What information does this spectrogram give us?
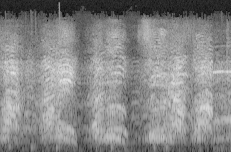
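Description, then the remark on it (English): Deputies in France's National Assembly, the lower house of parliament, yelling in loud, rhythmic swells, about four chant-like waves in a few seconds, with faint thumps of desks being banged beneath the shouting, as Prime Minister Elisabeth Borne announces the pension reform will be enacted without a vote. “Deputies yelling, banging on desks.”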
